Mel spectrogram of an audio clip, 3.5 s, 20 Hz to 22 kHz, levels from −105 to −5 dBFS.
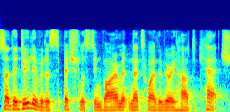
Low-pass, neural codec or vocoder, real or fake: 7.2 kHz; none; real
